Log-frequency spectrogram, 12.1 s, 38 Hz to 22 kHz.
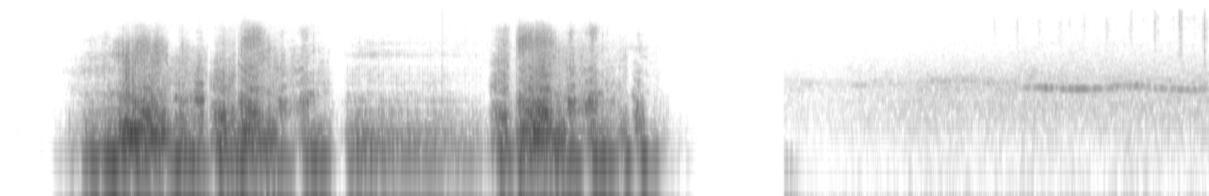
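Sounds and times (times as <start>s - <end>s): lion growling: 0.7s - 6.6s
lion roaring: 0.8s - 6.6s.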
